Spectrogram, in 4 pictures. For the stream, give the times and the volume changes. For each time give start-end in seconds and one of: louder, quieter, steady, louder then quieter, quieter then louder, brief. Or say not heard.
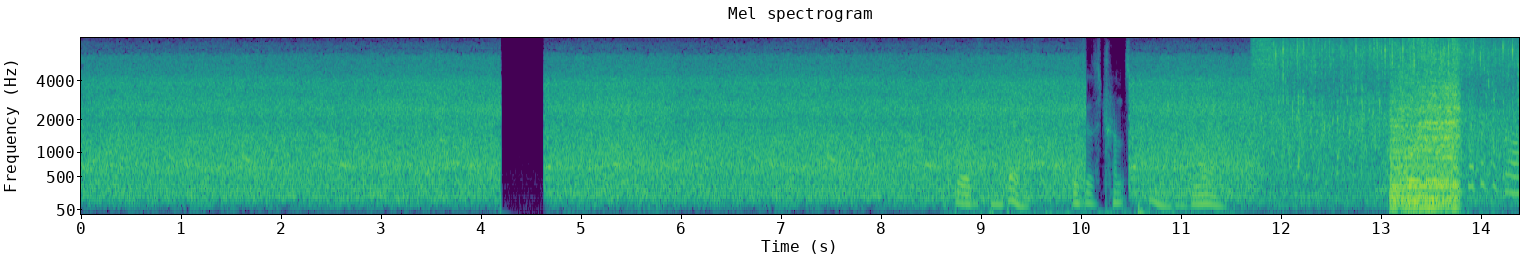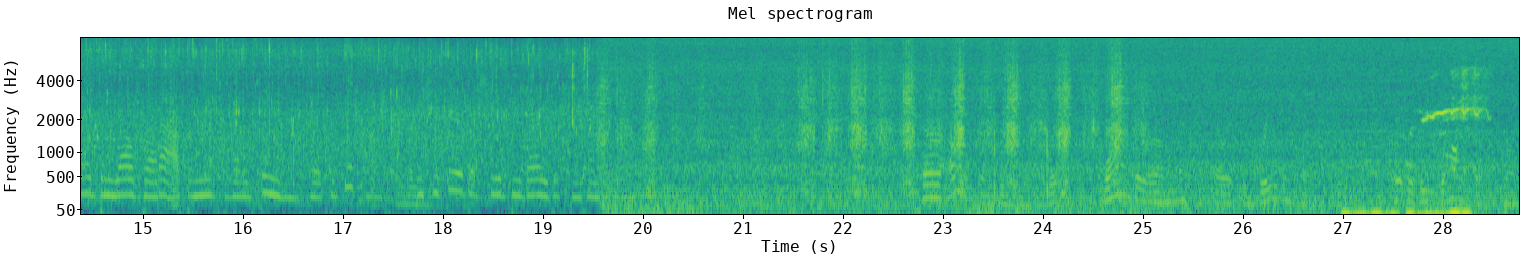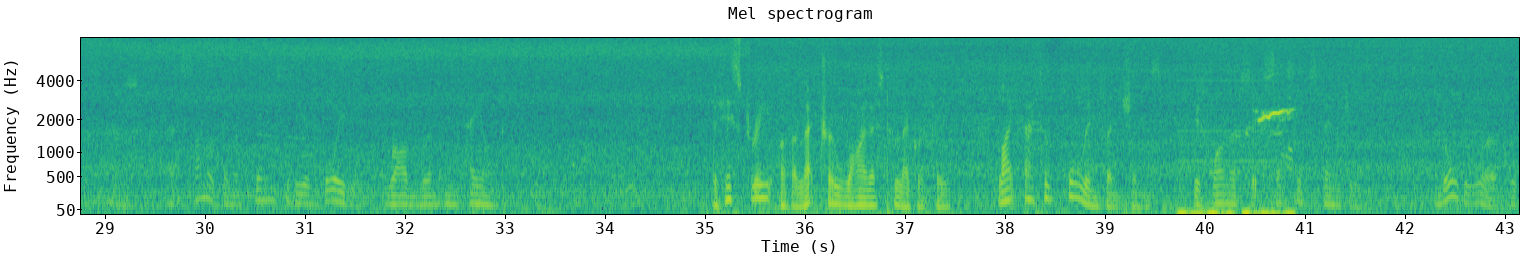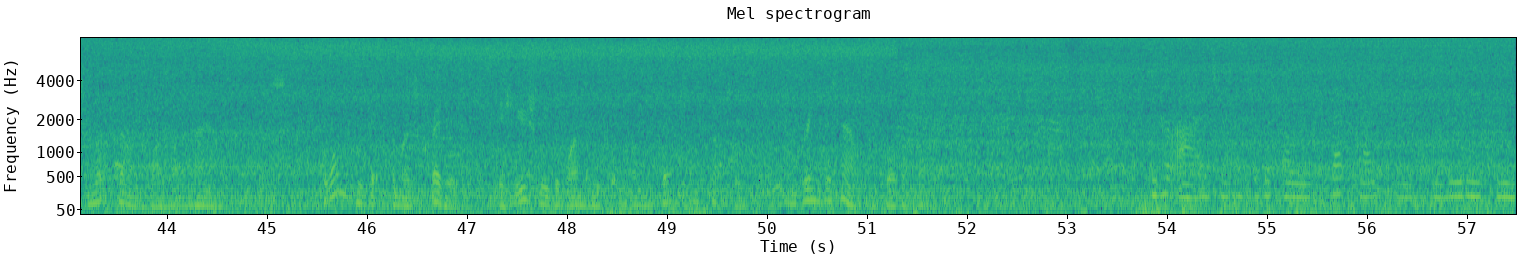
0.0-57.4 steady.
